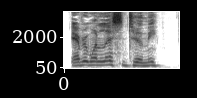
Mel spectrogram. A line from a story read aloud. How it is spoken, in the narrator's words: she shouted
